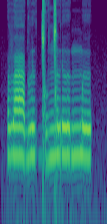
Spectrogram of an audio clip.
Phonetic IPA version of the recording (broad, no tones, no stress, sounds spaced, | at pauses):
v aː ɡ l ɨ ɡ͡ǀ o ŋ͡ǀ ɨ ɾ ɘː ŋ͡m ɘ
